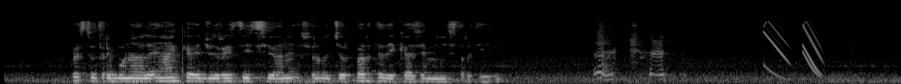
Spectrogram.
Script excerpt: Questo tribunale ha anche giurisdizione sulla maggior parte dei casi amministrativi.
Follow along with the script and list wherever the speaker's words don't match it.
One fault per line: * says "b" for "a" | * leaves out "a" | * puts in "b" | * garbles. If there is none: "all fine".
all fine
